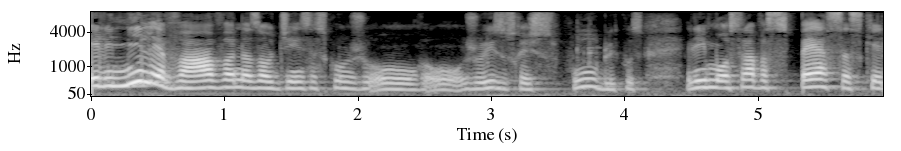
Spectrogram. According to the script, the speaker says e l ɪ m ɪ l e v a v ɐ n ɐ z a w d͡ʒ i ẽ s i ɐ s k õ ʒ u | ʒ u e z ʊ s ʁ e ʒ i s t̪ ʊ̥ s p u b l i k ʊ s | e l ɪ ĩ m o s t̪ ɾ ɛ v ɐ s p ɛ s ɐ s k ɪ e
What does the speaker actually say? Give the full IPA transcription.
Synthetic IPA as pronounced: e l ɪ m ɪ l e v a v ɐ n ɐ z a w d͡ʒ i ẽ s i ɐ s k õ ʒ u | ʒ u i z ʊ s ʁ e ʒ i s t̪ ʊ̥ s p u b l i k ʊ s | e l ɪ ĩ m o s t̪ ɾ a v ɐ s p ɛ s ɐ s k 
